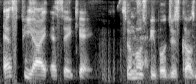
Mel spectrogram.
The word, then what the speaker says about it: Spisak: proper intro guys this did i say it correctly spissack or sp well it's spisak with a speed at the beginning of that i should have asked this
